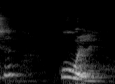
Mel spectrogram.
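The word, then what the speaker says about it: school: उसको चा बोलते हैं, तो इसको यहाँ पे चा नहीं बोलना है, क्या बोलना है, यहाँ पे हाँ को साइलेंट रखना है, क्योंकि मैंने नियम सीख रखा है अभी। तो यहाँ पे जो यच है वो साइलेंट रहने में, तो इसको पढ़ोगे इस स्कूल, स्कूल जहाँ पर हम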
